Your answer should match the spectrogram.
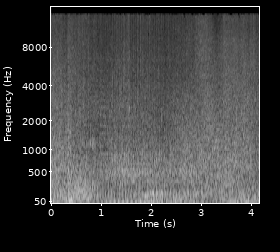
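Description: Cartoon fight sound effects: a loud, continuous rushing blast with a dense crackle. It eases off right at the end, as a water jet strikes its target.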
